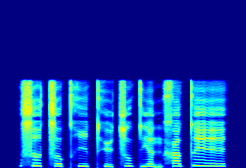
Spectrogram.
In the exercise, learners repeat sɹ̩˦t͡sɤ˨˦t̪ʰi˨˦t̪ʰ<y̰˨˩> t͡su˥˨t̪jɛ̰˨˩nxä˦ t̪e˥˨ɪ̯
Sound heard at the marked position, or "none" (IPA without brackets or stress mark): y̰˨˩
